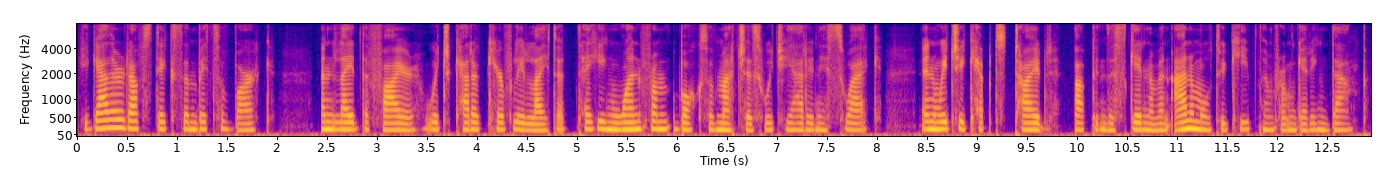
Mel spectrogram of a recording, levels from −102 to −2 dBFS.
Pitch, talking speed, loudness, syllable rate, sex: 185 Hz, 220 wpm, -19 LUFS, 5.1 syllables/s, female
